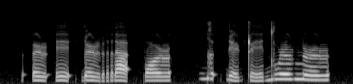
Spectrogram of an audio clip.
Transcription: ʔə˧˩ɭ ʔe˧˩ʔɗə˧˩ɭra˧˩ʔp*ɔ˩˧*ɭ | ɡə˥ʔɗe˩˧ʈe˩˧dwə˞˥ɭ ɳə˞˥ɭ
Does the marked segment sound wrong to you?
yes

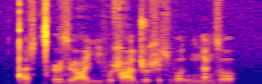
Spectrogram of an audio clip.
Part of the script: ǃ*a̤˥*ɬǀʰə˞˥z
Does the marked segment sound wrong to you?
no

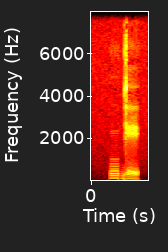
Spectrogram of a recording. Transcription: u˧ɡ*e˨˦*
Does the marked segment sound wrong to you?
yes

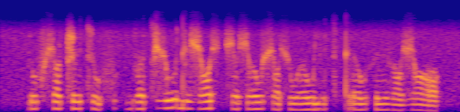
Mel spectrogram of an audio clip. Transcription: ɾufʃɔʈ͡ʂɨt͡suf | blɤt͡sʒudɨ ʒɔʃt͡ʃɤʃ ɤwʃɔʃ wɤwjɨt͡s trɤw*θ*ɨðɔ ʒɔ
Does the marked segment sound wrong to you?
no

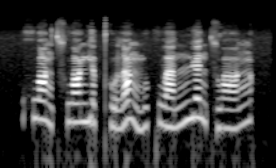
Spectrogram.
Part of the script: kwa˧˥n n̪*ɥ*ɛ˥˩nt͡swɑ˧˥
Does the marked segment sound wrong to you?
no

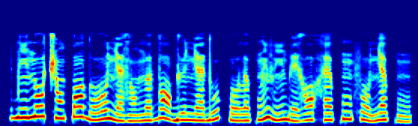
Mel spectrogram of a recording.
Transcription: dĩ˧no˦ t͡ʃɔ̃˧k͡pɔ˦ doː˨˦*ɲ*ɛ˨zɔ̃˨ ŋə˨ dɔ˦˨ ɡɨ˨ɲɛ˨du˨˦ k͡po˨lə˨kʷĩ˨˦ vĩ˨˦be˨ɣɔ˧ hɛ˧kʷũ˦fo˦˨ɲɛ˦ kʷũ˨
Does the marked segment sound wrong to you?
no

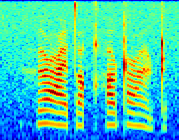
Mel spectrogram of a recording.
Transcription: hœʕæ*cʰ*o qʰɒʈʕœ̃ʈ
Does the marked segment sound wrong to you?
yes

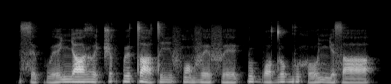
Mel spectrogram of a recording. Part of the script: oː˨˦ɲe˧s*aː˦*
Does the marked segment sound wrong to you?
yes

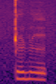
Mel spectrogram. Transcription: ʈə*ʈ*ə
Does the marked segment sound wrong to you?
yes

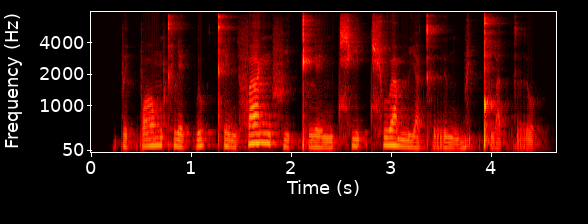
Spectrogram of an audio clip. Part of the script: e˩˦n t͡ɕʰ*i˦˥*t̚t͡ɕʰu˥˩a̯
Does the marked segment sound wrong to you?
no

